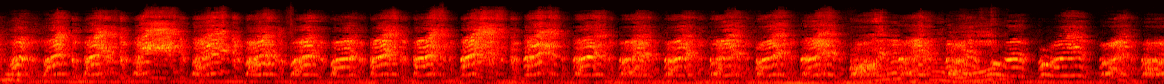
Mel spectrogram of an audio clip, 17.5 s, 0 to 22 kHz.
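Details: Loud, rhythmic crying in repeated bursts, about 88 a minute, from a newborn baby boy just after normal clinic delivery; a strong, normal newborn cry with quiet talk nearby.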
